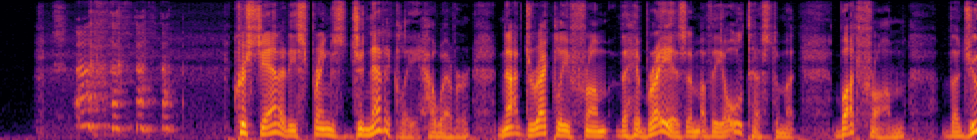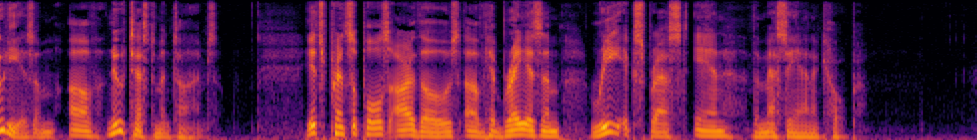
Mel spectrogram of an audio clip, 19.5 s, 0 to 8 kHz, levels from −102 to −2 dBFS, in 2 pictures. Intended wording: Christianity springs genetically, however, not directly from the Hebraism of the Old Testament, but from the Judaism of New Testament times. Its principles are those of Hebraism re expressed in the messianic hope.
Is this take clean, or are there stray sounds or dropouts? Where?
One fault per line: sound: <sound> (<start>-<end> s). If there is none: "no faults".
sound: laugh (0.5-1.8 s)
